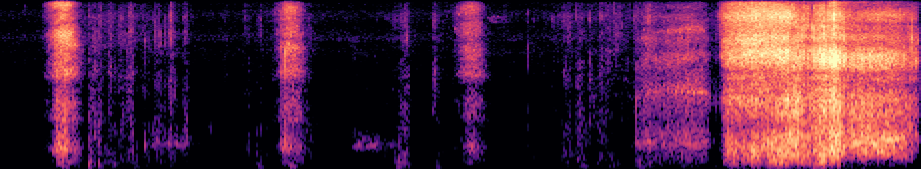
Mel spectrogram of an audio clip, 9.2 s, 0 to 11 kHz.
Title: 2 messy cold sneezes plus lots of snotty, gurgly blows 🤧🤧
